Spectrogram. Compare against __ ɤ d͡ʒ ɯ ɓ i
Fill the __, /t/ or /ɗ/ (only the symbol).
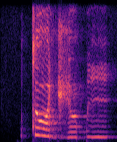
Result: t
